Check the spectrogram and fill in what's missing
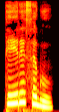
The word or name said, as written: ದರ್ಸುಕ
